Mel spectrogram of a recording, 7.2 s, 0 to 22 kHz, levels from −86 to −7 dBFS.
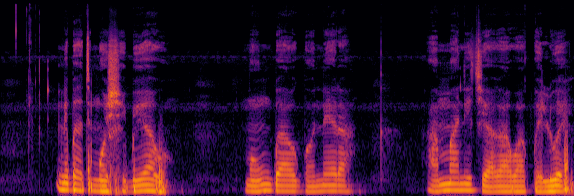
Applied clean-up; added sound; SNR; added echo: none; none; none; none.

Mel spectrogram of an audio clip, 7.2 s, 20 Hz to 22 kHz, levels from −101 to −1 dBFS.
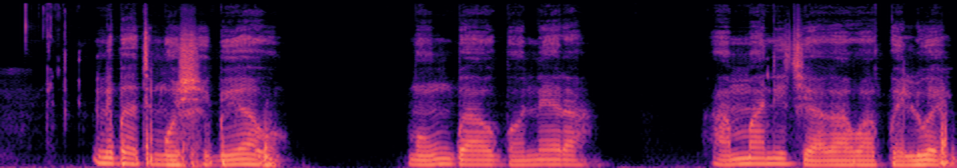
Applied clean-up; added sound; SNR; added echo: neural mask model Resemble Enhance denoiser.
